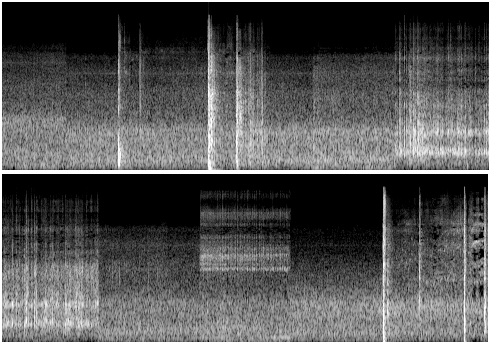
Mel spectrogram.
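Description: Small four-wheeled robot with white wheels: several sharp bangs and clattering knocks as it jumps and lands, and a few seconds of rattling as its wheels roll over concrete.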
